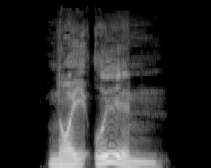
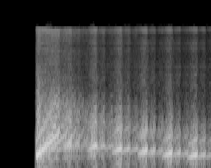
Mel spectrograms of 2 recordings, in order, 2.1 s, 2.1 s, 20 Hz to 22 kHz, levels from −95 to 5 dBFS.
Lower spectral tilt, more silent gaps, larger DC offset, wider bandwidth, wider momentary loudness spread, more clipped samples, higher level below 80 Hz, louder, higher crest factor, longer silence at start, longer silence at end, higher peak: first, -8 dB/octave vs -5 dB/octave; neither; neither; about the same, 12.5 kHz vs 11.5 kHz; first, 14 LU vs 6 LU; neither; about the same, -52 dBFS vs -48 dBFS; first, -16 LUFS vs -21 LUFS; about the same, 16 dB vs 14 dB; first, 0.5 s vs 0.35 s; first, 0.55 s vs 0 s; first, -2 dBFS vs -8 dBFS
